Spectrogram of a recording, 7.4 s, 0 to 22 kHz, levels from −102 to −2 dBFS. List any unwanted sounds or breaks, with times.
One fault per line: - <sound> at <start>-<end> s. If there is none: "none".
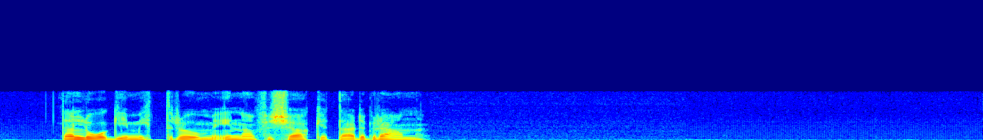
none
